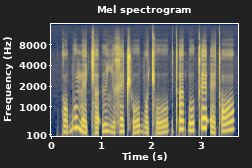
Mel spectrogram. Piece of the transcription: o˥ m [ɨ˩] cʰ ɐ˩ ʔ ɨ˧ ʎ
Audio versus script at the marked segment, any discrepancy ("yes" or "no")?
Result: yes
